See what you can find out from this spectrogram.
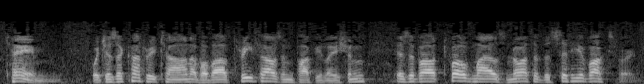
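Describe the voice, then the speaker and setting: A formal narrator voiced by a man with a mid-pitched, very lively intonation. He delivers precise 1950s radio exposition on a dull old recording. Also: fairly quick, a little hiss or hum, close to an everyday voice. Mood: informative. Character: informative documentary-style radio narrator.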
